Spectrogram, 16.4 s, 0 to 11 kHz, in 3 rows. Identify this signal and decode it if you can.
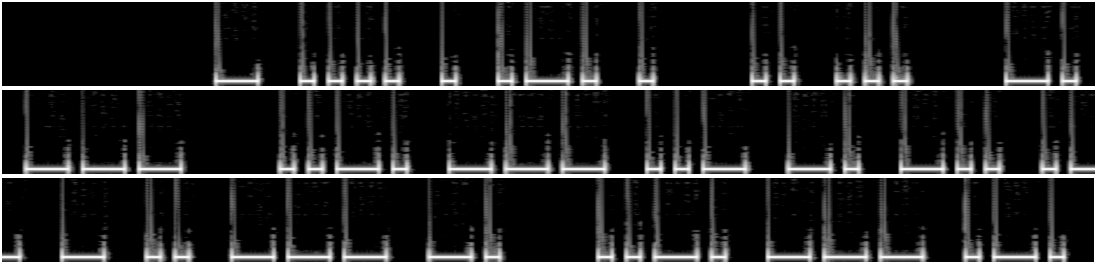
Morse code, heard as a keyed tone, about 17 wpm, 700 Hz. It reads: THERE IS NO FOUNDATION FOR
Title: Sentences from Top 1200 Words 17wpm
